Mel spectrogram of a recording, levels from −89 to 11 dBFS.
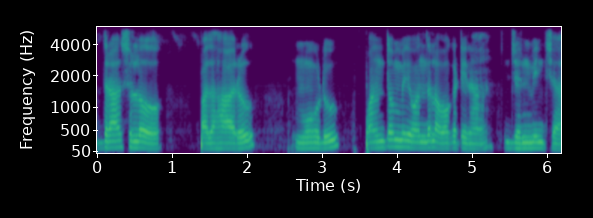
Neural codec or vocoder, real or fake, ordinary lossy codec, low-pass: codec, 24 kHz, 3.1 kbps, DualCodec; fake; none; 5.4 kHz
